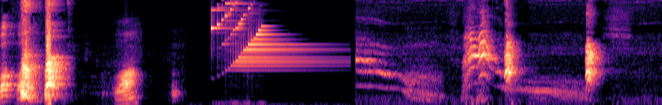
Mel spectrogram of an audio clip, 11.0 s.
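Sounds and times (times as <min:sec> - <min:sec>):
dog barking sharply: 0:00.3 - 0:01.2, 0:09.8 - 0:10.1
cat meowing: 0:05.9 - 0:06.9, 0:07.7 - 0:08.8.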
